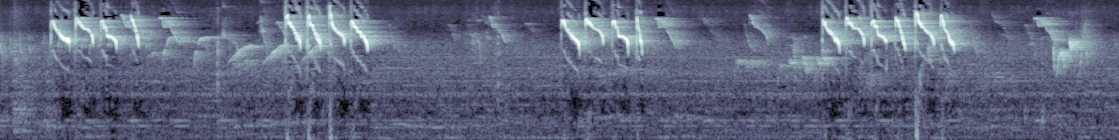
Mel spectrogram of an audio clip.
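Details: Mountain white-eye, ngalas singing style for bird training: four clusters of rapid, piercing, downward-sweeping whistled notes roughly every two and a half seconds, with a few softer chirps between.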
